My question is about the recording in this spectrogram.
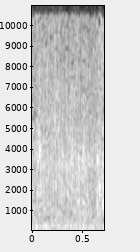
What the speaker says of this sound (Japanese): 雨が降ってきた。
